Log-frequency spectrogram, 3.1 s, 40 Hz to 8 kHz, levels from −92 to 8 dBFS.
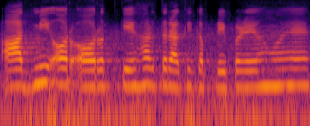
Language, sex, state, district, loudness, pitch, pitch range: Hindi, female, Uttar Pradesh, Varanasi, -24 LUFS, 215 Hz, 205-225 Hz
